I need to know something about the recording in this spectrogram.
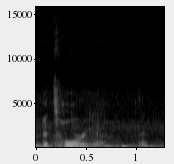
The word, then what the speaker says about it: Vittoria: Um the gun that I I like the most out of them is called a Beretta Vittoria. The Vittoria? It's like Victoria, but it's spelled Vittoria.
